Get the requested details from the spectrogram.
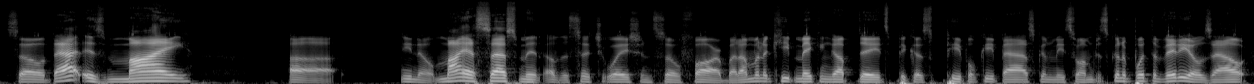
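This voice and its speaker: A man's voice: fairly low pitch, normal speed, clean tone, dry recording, clean studio sound. A man giving an informal, unscripted weather forecast as an amateur, thinking aloud in a plain-spoken, opinionated way. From Southeast Florida, US.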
